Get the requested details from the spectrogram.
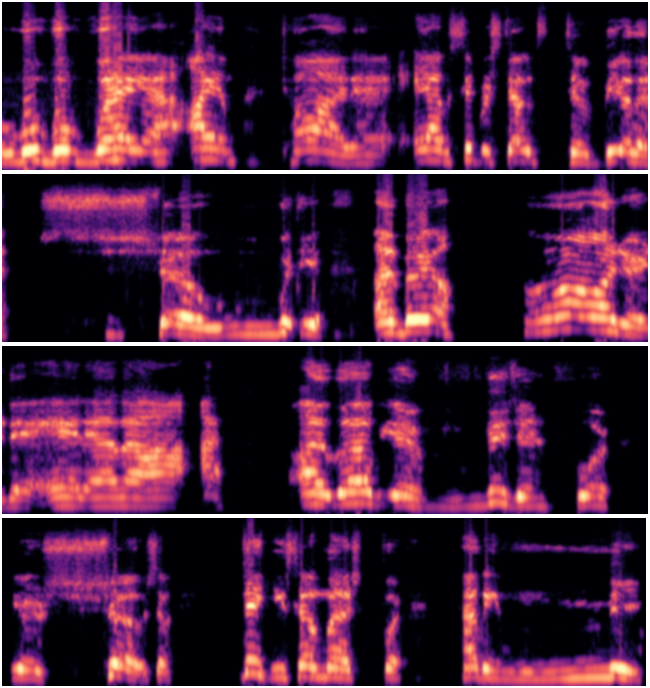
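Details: Dysarthria in a person with cerebral palsy.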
